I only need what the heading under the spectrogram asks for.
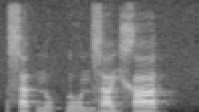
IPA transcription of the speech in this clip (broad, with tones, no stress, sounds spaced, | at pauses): s a˨˩ t̚ n o˨˩ k̚ l o˨˩ n z a˧˩ j x a˦˥ t̚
